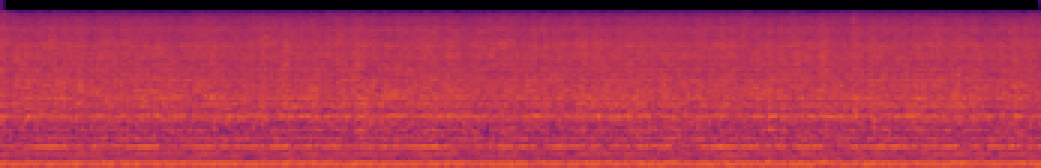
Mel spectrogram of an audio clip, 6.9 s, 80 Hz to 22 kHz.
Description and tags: washing machine wash3 cycle2
During the wash cycle.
